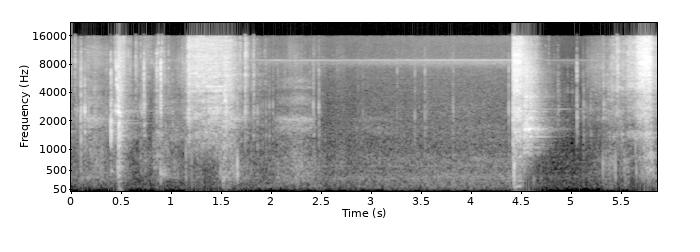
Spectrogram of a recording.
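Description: Daisy Red Ryder lever-action spring-air BB gun being worked and fired. There is a faint click near the start and a short rasping noise about a second in, then sharp snaps about four and a half seconds in and again near the end.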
